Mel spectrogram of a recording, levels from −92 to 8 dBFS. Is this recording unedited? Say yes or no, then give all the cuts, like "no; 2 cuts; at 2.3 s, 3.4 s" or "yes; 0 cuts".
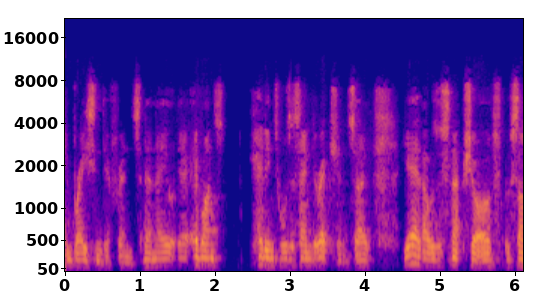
no; 2 cuts; at 1.0 s, 4.7 s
